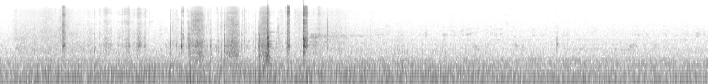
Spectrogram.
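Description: Clicks and rustling from the camera being handled and zoomed in, a cluster of sharp clicks in the first half, over a steady low hum.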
